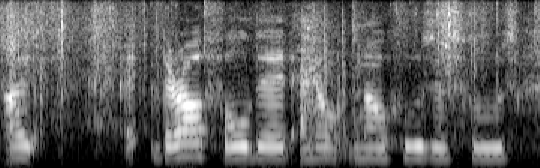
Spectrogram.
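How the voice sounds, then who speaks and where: Noticeable background noise sits behind this woman's voice. She speaks at a medium pitch and moderate pace. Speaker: crafter. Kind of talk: casual talk to camera.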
